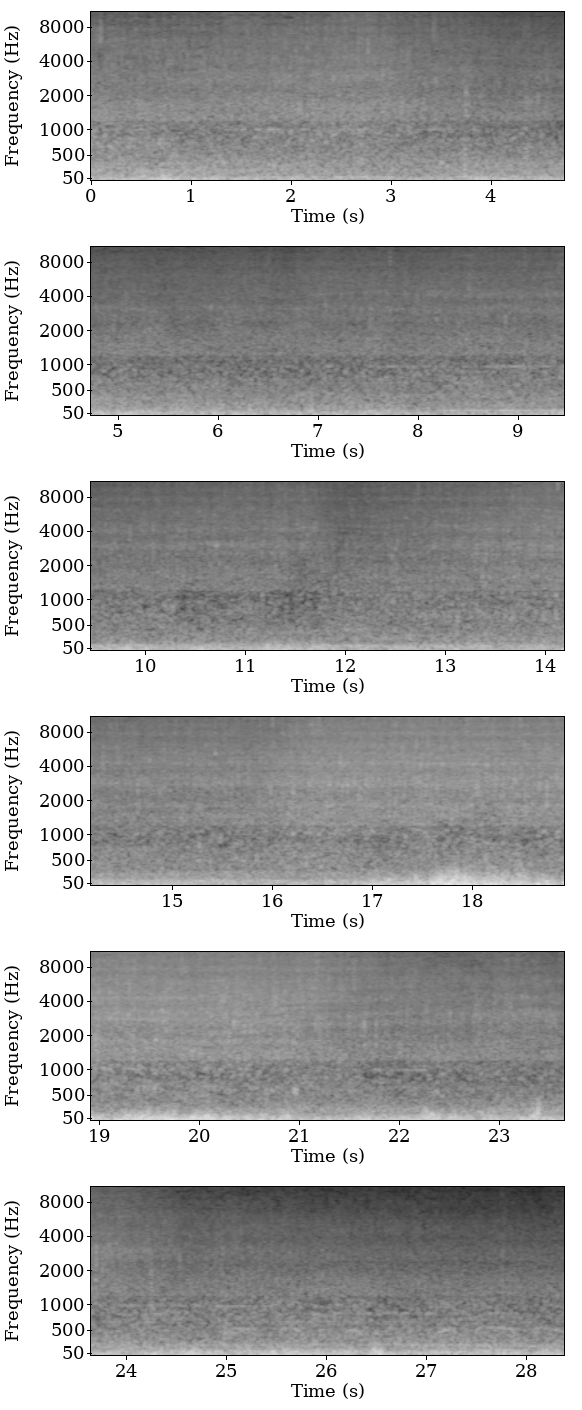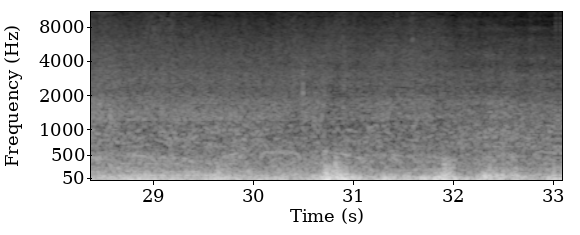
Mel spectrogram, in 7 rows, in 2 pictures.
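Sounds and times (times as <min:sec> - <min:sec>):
stream trickling over stones: 0:00.0 - 0:25.0.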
